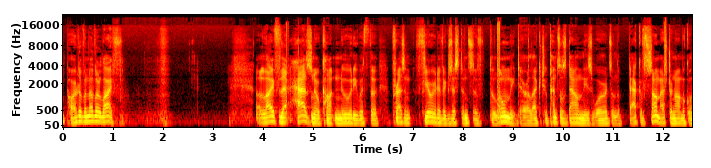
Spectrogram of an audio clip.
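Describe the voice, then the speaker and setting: An actor playing an exhausted, haunted professor who survived an invasion, delivering a halting, brooding radio play monologue. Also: male voice, lowish voice, no room sound, lightly acted. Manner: halting, brooding, stammering over words.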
